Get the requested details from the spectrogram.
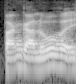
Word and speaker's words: Bangalore: Neu-Delhi, Hyderabad und Bangalore.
